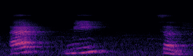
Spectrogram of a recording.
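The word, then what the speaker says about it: admission: जब double SION लिखा जाएगा, ध्यान रखना इस पूरी की पूरी स्पेलिंग को आप शन की आवाज दोगे।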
